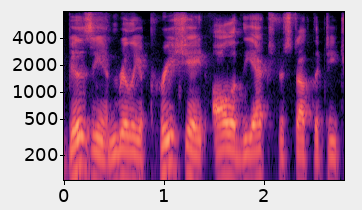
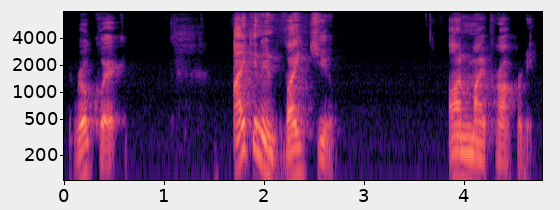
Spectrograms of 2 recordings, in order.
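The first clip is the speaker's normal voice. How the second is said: ordinary talk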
